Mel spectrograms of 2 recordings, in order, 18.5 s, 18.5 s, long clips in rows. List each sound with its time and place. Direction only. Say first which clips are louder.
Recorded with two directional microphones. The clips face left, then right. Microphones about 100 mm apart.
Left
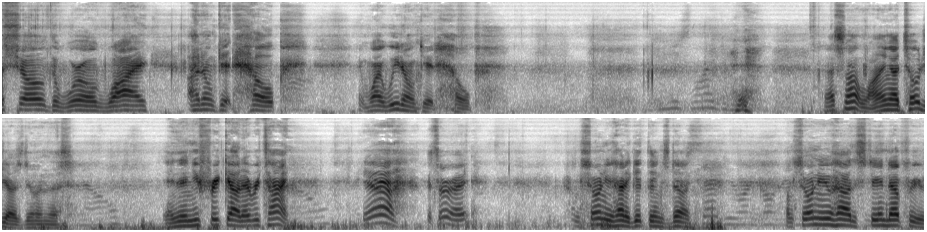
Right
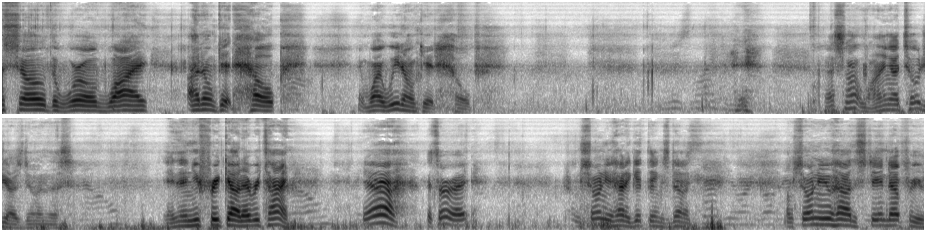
0.0 s speech: right 5 dB; centre (ahead or behind)
0.7 s speech: right 3 dB; 10° left (ahead or behind)
1.2 s speech: right 2 dB; centre (ahead or behind)
2.6 s speech: right 3 dB; 10° left (ahead or behind)
4.4 s speech: left 3 dB; 40° left (ahead or behind)
7.2 s a sound: left 5 dB; 50° left (ahead or behind)
8.3 s speech: left 11 dB; 55° left (ahead or behind)
11.1 s speech: right 5 dB; 5° right (ahead or behind)
14.9 s speech: left 3 dB; 15° left (ahead or behind)
15.1 s speech: left 5 dB; 25° left (ahead or behind)
16.1 s a sound: even; 40° left (ahead or behind)
17.2 s speech: left 1 dB; 20° left (ahead or behind)
17.9 s speech: left 4 dB; 30° left (ahead or behind)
